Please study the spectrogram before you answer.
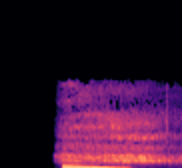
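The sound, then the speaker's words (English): A deep breath taken during a guided gratitude meditation: a long, breathy exhale lasting over a second, carrying a low voiced sigh tone that slides downward in pitch, heard alone. “So let's take that breath of love and gratitude.”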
